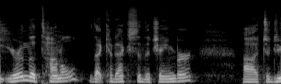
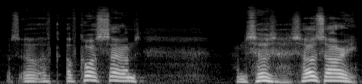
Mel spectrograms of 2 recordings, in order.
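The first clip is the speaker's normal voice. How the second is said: apologetic servant; 2 semitones higher, 4 dB louder than usual. Acted. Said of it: "servant apology".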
